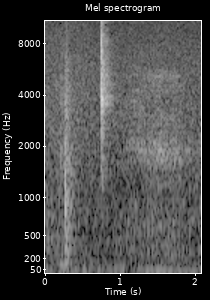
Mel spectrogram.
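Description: Quiet room with a faint knock and then one short, sharp click about three quarters of a second in.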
